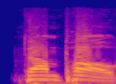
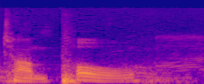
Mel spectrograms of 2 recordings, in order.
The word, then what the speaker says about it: Tom Poole: I believe, Glenn, that it's pronounced Tom Poole.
